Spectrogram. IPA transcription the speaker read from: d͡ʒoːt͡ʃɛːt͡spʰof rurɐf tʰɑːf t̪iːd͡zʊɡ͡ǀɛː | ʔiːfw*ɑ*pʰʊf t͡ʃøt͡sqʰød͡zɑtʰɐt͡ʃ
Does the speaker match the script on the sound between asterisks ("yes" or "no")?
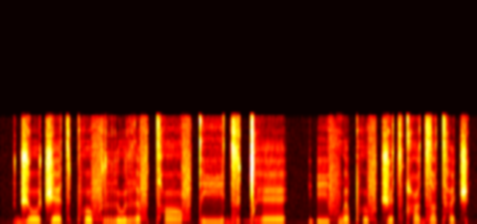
no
